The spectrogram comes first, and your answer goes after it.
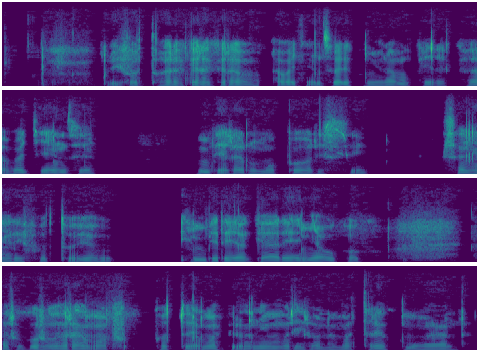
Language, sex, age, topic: Kinyarwanda, male, 25-35, government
